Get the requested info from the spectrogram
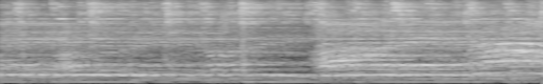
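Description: Live kirtan: a group chanting together over a held harmonium drone, with a steady beat of small metallic hand cymbals. The voices break off briefly about halfway and come back in on the next phrase.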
